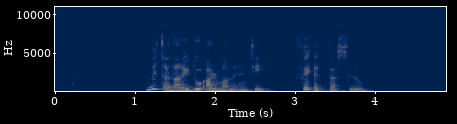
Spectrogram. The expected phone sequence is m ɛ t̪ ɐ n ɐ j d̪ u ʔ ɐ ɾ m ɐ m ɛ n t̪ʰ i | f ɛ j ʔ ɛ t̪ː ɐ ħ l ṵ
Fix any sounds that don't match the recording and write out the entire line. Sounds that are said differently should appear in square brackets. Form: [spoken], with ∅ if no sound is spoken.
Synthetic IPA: m ɛ t̪ ɐ n ɐ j d̪ u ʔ ɐ ɾ m ɐ m ɛ n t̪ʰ i | f ɛ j ʔ ɛ t̪ː ɐ [s] l ṵ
